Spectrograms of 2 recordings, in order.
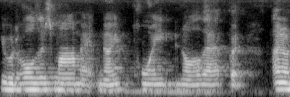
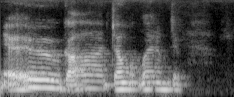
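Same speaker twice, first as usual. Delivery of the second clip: put-on slow, stretched-out, scared child's crying scream; 3 semitones higher than usual. Retelling being a scared four-year-old at the hospital: imitating a child screaming. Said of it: "And I'm screaming".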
